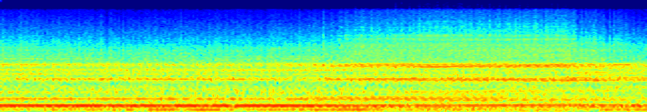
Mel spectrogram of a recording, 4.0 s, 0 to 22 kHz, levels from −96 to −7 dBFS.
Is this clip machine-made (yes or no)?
no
